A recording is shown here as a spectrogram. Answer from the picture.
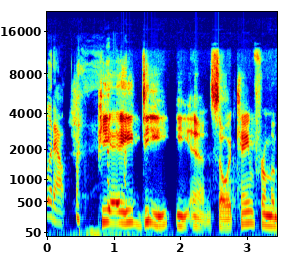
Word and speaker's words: Paden: And I just get called. Um, With a T, which doesn't even make any sense because you've got a D. So Yeah. spell it out. Paden.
